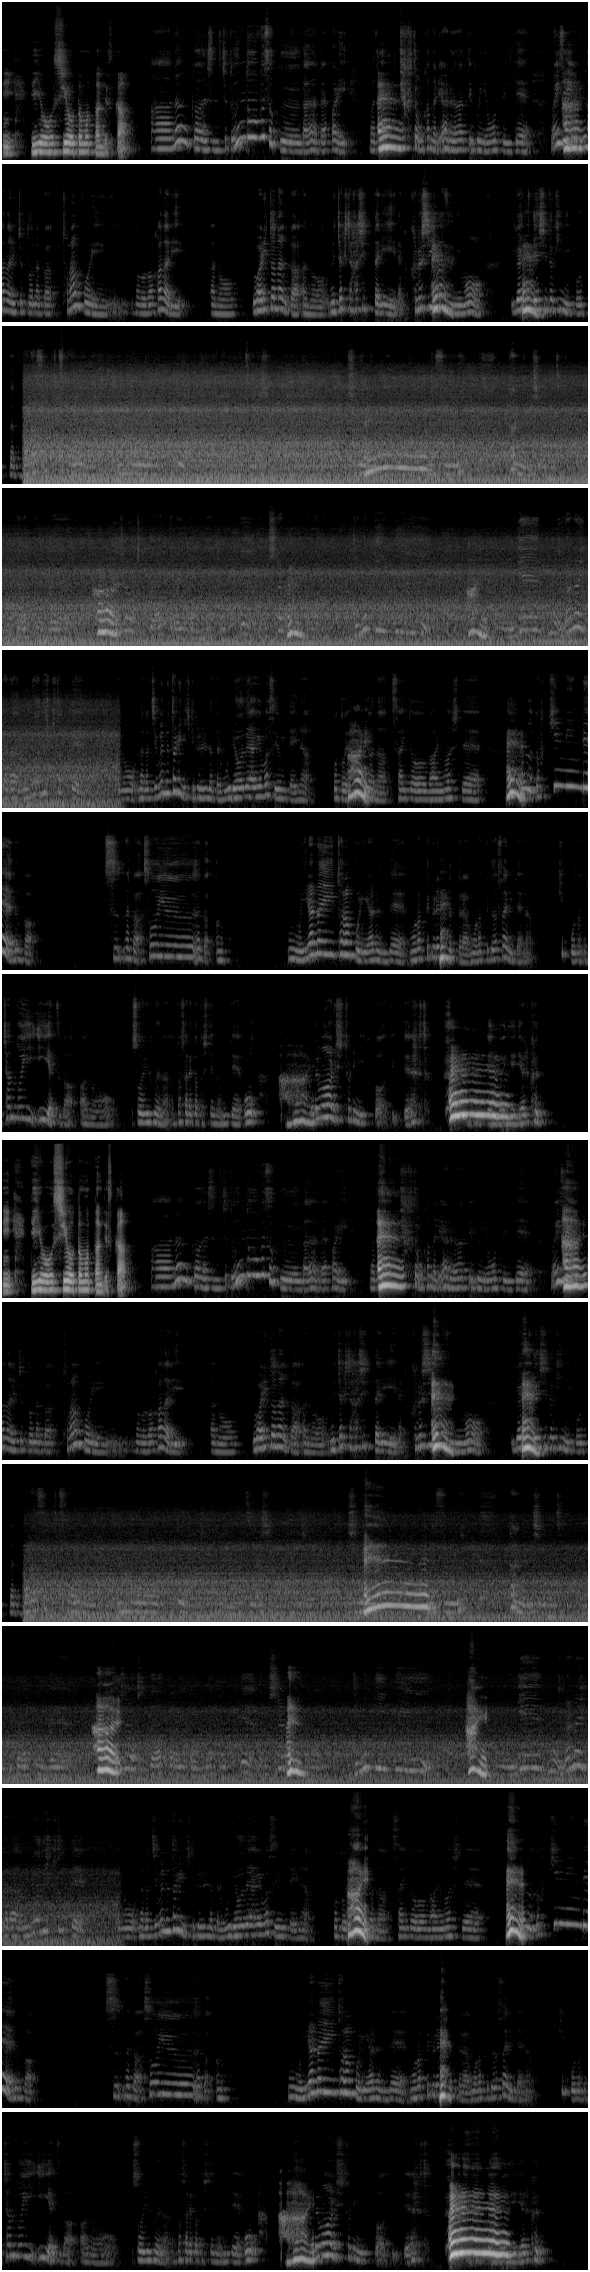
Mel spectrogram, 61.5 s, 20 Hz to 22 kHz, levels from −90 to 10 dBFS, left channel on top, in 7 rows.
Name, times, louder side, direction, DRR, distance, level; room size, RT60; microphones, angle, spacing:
voice 1, 0.0-1.9 5.6-6.1 8.4-8.8 15.2-15.5 16.6-16.8 23.0-24.1 27.7-28.2 30.6-30.9 33.3-33.6 40.3-40.7 42.7-43.0 50.5-50.7 56.9-57.5 59.4-60.4, right 5 dB, 75° right, 0.4 m, -31 dB
voice 2, 2.2-5.1 5.5-11.5 11.9-12.3 12.5-16.0 16.4-22.3 22.7-23.6 23.9-27.4 27.9-33.1 33.8-36.4 36.8-39.8 40.1-42.3 42.9-43.1 43.4-44.4 45.5-47.3 48.2-51.9 52.5-54.4 54.7-56.5 57.4-58.5 58.8-59.5 60.0-60.8, left 1 dB, 50° left, 1.2 m, -50 dB
sound 1, 17.9-36.9, left 7 dB, 85° left, 0.4 m, -45 dB
8.8 x 3.5 x 4.3 m
head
